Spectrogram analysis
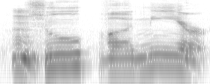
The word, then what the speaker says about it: souvenir: O-U is O-O, right? Two O-O's. And N-I-R is long double E. Near, souvenir.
